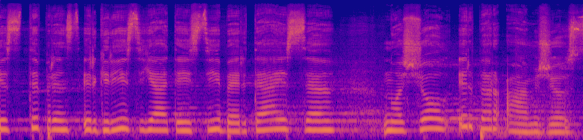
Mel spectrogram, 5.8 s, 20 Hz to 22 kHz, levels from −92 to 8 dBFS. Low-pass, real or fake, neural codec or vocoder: 19.8 kHz; real; none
